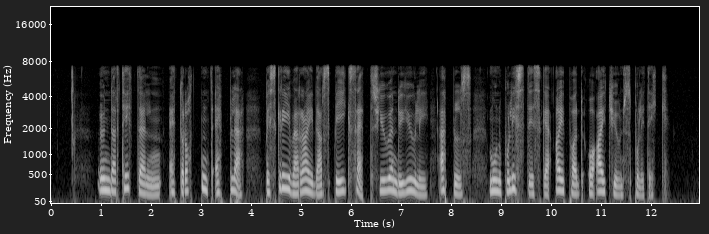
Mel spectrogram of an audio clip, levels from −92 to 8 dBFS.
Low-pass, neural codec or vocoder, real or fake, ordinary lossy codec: 7.2 kHz; none; real; none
